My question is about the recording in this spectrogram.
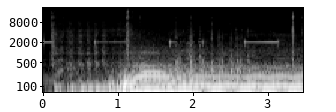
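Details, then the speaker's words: Honda Fit/Jazz with aftermarket muffler: engine catches and settles into a loud, droning, raspy exhaust note far louder than stock. "I'm going to keep the regular muffler that's on here it's the OEM Muffler so hopefully that fixes the loudness and grossness that this car was putting out"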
